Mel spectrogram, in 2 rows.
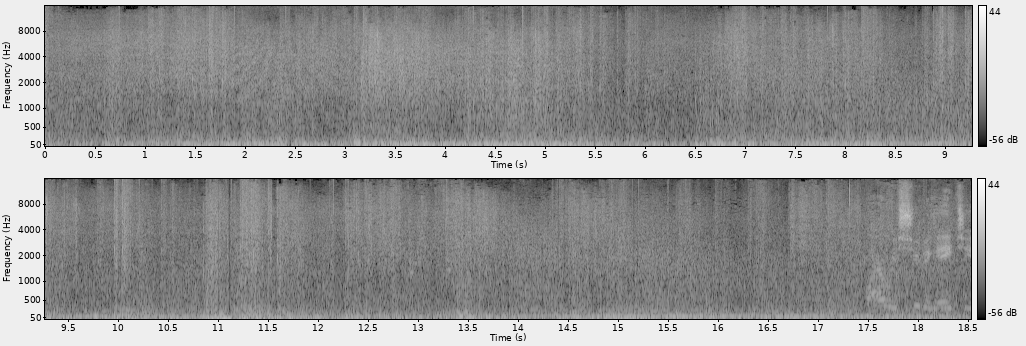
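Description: Heavy 18-inch naval gunfire from battle cruisers in the game Ultimate Admiral Dreadnoughts, a dense, continuous rumble of booming salvos and explosions filling the whole stretch, loud and sustained with a voice talking over it.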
